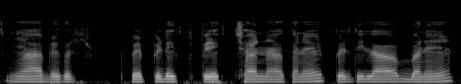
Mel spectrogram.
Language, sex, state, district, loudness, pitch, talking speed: Hindi, male, Chhattisgarh, Korba, -31 LUFS, 125 Hz, 145 wpm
